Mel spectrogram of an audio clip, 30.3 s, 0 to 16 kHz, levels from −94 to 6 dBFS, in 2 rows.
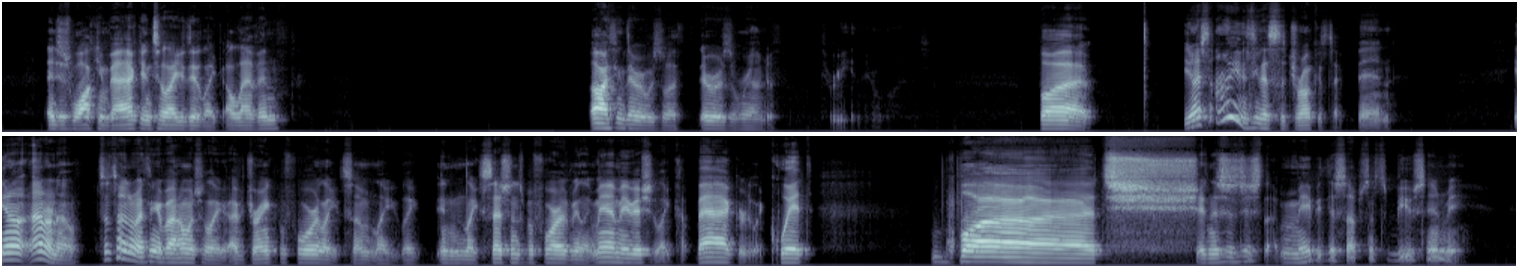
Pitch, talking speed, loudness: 135 Hz, 165 wpm, -22 LUFS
